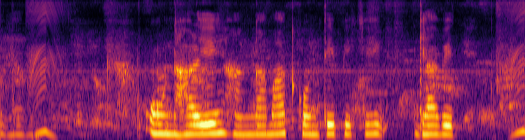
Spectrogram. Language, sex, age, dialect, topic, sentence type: Marathi, female, 18-24, Standard Marathi, agriculture, question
